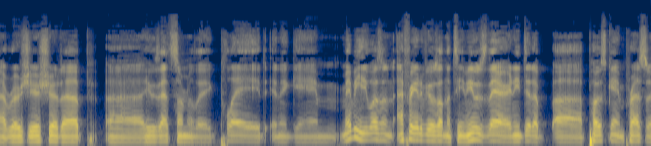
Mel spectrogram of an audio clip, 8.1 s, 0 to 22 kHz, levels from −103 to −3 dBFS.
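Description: No technical faults can be heard anywhere in this speech recording, which plays without any audible disturbance.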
